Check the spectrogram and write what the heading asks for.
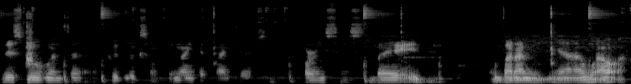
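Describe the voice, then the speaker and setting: This trading channel host, a native Portuguese speaker with a matching accent, talks through market charts on a screen share, often restarting and using fillers. He speaks at normal speed in a lowish, monotone, creaky voice, with music underneath and poor audio quality.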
